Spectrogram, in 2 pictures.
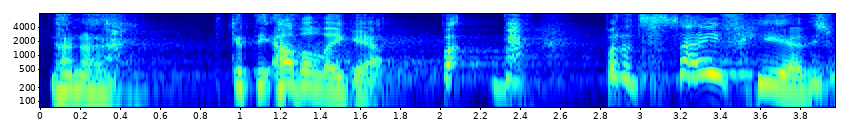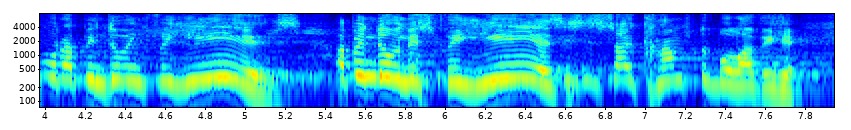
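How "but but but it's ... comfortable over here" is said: high-pitched hammed-up protest; mock protesting. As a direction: stammer into a high, loud complaint. Acts out man clinging to boat.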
